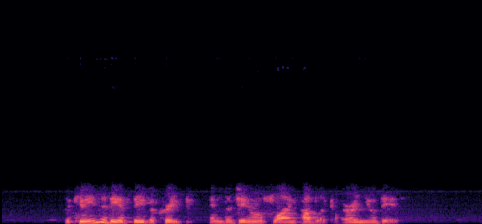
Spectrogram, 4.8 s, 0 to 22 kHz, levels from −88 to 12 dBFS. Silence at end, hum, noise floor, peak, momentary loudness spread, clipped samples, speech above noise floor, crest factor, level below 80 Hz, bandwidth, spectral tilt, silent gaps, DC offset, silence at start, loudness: 0.85 s; none; -63 dBFS; -2 dBFS; 13 LU; under 0.1%; 43 dB; 18 dB; -62 dBFS; 3.9 kHz; -11.5 dB/octave; none; under 0.1%; 0.65 s; -20 LUFS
